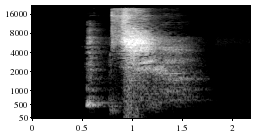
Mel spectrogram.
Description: Just a random video of me sneezing in the tub cause I felt like it ;)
